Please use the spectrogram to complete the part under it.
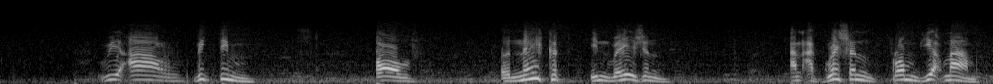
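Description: A middle-aged man speaks slowly and deliberately, close by.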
